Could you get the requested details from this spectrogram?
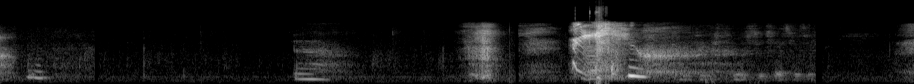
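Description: Quiet sniffs and breaths, then a sharp, explosive, hissing sneeze; a single forceful sneeze.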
